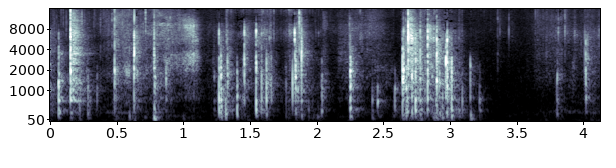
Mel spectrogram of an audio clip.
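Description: A black foil-lined plastic coffee pouch is held upright in both hands while the fingers squeeze and crinkle its sides. Dense, bright crackling bursts come in quick clusters, then fade to a near-quiet pause before a few softer crinkles at the end.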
